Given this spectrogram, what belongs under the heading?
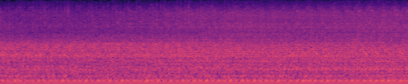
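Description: Thawed Plymouth Cuda engine idling after being frozen, a faint, steady low rumble that stays even throughout with no talk.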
